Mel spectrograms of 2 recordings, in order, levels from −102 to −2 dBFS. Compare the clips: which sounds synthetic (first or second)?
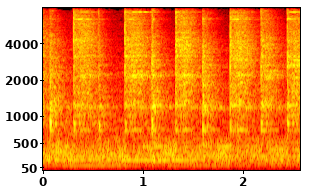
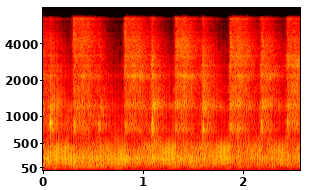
second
